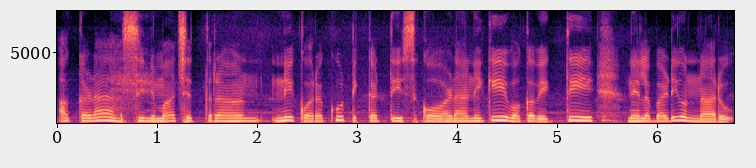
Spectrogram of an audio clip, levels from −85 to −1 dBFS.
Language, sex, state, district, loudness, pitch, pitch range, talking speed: Telugu, female, Andhra Pradesh, Anantapur, -13 LUFS, 195 Hz, 190-220 Hz, 90 wpm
